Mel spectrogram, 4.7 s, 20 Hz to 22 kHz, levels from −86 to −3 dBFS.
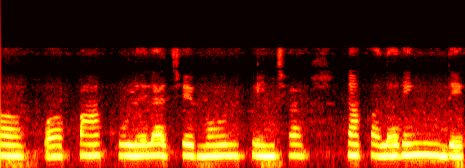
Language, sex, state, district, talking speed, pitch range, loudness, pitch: Gujarati, female, Gujarat, Gandhinagar, 105 wpm, 230-240 Hz, -14 LUFS, 235 Hz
